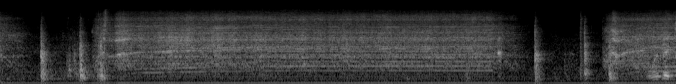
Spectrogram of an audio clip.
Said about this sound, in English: With a power screwdriver, it comes apart very quickly.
